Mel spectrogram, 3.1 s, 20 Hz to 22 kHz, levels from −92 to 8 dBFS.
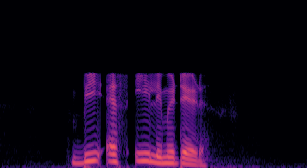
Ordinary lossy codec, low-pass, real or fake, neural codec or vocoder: none; 3.6 kHz; real; none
